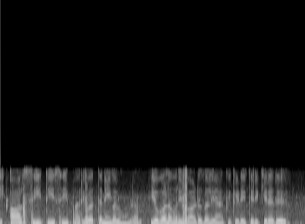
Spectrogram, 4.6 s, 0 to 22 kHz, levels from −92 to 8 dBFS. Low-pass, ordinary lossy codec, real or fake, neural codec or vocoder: 5.4 kHz; none; fake; vocoder, 22.05 kHz, 80 mel bands, HiFi-GAN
